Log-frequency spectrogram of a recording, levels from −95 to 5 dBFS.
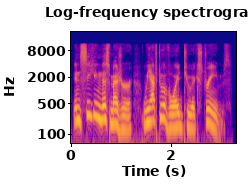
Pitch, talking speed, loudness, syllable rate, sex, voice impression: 175 Hz, 180 wpm, -16 LUFS, 5.5 syllables/s, male, very masculine, very middle-aged, thick, very tensed, very powerful, bright, hard, very clear, fluent, slightly raspy, cool, slightly intellectual, refreshing, sincere, slightly calm, slightly mature, slightly friendly, slightly reassuring, very unique, slightly elegant, wild, slightly sweet, very lively, slightly strict, intense, sharp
